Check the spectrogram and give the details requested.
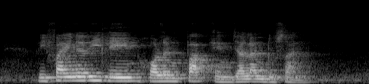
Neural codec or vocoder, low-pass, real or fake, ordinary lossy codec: none; 7.2 kHz; real; AAC, 48 kbps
